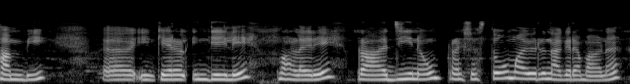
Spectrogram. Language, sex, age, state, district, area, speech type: Malayalam, female, 18-30, Kerala, Kollam, rural, spontaneous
